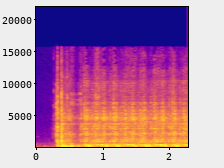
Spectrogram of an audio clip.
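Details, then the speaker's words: 1975 Moto Guzzi 850T unused over 10 years, uncleaned carburetors, new starter switch, weak battery: abrupt fast raspy chuffing that never catches to a steady run; tries to fire but won't start, carbs to be cleaned. "you guys did hear it make some noise it made a little noise"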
